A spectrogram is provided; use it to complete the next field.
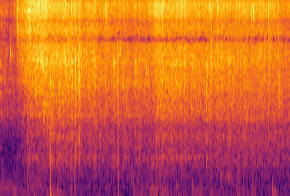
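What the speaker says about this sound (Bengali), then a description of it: "পেঁয়াজটাকে ভালো করে ভেজে নিতে হবে।" Chopped onions with five-spice seeds fry in mustard oil in a wok, giving a loud, continuous close sizzle with occasional stirring scrapes and clicks and no talking.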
